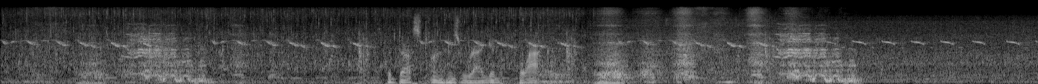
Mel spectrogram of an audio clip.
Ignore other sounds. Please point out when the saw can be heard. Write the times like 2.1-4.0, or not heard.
0.1-2.9, 5.3-8.1.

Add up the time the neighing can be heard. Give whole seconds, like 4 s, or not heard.
4 s.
